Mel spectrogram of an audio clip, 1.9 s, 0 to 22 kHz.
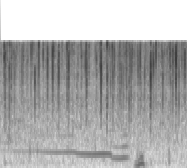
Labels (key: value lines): label: biophony, cascading saw
recorder: SoundTrap 600 or HydroMoth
